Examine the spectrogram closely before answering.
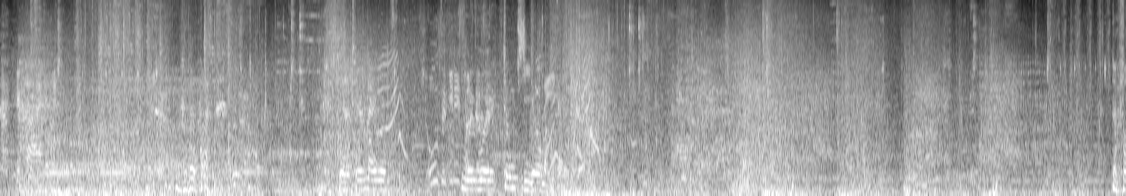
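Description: Blades slash and clang against a monster's hide.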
